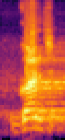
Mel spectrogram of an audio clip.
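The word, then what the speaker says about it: grudge: आया साइलेंट है बजट गर्ज गर्ज मीन रसा र से र हो रही है य जी आर यू डी जी जी से पहले डी आया डी साइलेंट है गर्ज रिज रिज मीस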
